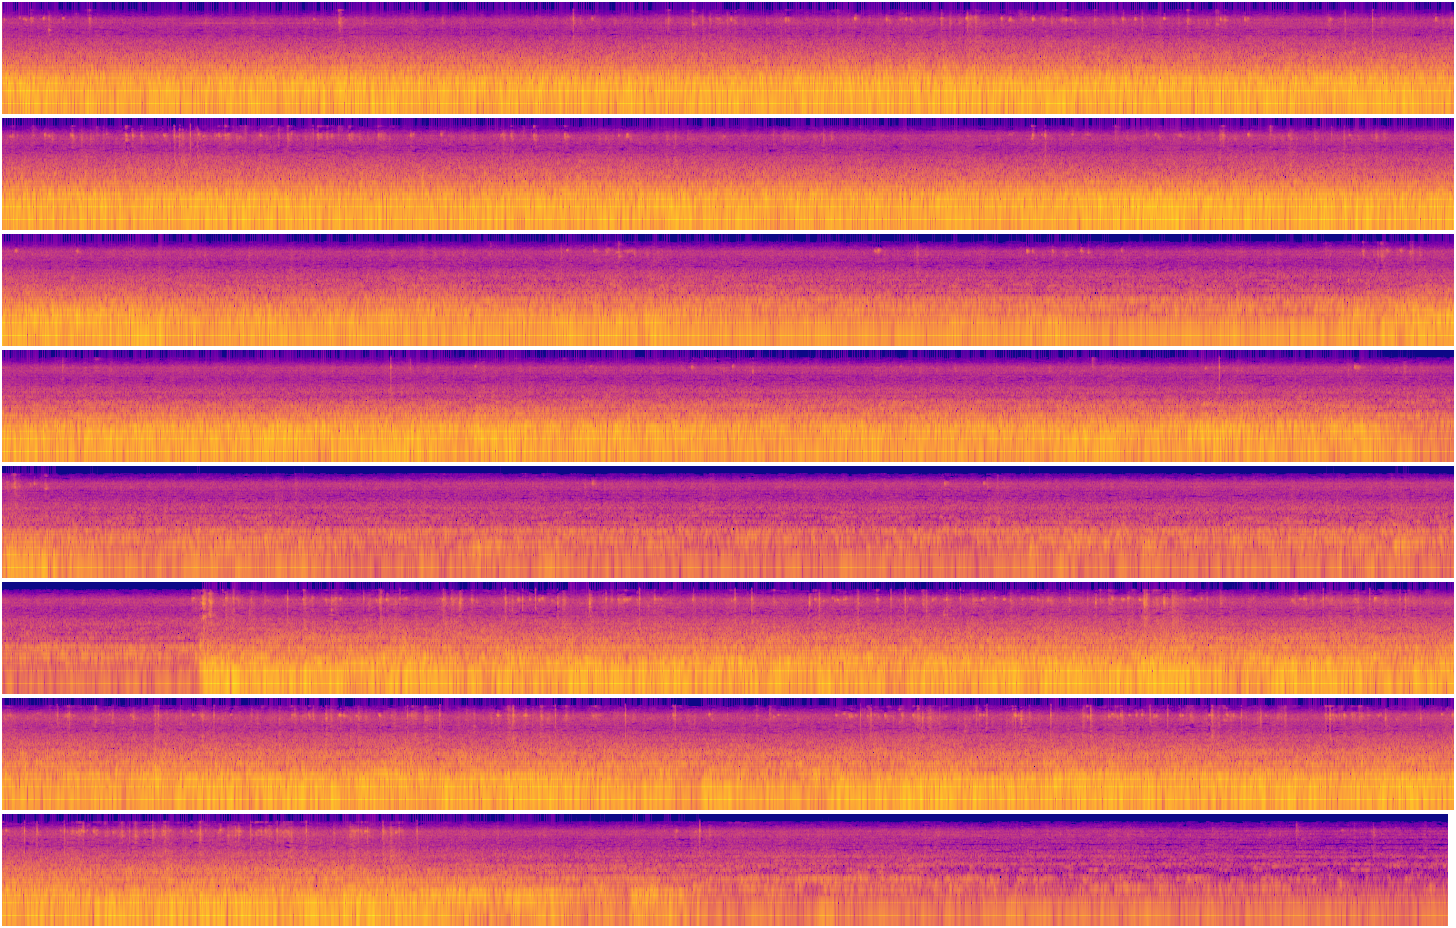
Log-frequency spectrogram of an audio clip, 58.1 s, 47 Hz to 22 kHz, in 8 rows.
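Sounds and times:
car cabin road and engine noise: 0.0s - 58.0s.

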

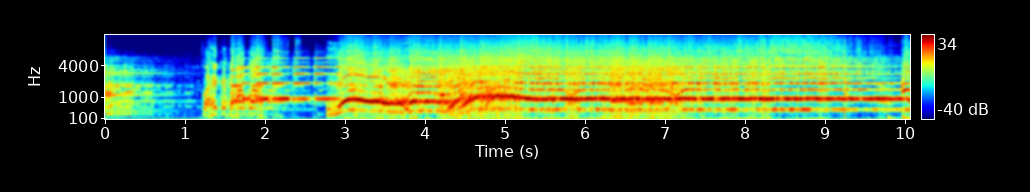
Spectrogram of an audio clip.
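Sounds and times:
man singing through a microphone: 2.8s - 10.0s.

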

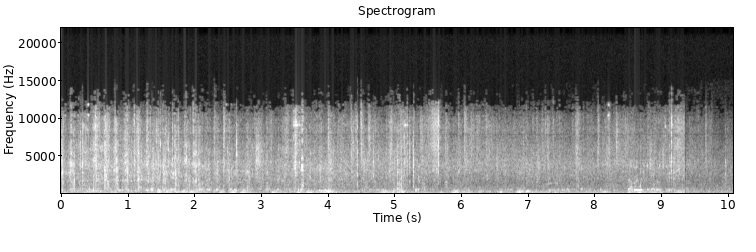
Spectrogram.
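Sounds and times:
murmur of voices: 0.0s - 9.4s.

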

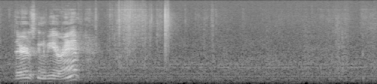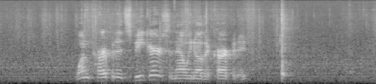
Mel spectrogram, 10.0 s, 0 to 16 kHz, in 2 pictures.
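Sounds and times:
faint room hum: 0.0s - 10.0s
plastic bag rustling: 1.4s - 2.9s, 4.4s - 9.0s.

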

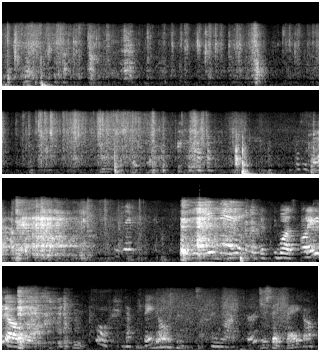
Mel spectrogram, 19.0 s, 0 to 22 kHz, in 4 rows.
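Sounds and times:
packaging rustling and crinkling: 0.0s - 9.6s, 10.6s - 11.8s.

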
